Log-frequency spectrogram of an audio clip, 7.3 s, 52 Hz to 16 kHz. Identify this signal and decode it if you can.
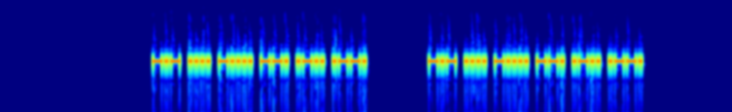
Morse code, heard as a keyed tone, about 40 wpm, 700 Hz. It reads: KH6GLP KH6GLP
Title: DXCC-100 Call Signs - 6 Characters - Repeated 2x - 40wpm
